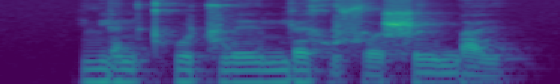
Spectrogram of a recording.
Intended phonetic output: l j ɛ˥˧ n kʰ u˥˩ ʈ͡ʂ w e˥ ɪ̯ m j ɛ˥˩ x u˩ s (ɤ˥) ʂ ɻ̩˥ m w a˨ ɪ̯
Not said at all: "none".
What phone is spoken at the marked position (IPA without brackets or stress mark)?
ɤ˧˥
